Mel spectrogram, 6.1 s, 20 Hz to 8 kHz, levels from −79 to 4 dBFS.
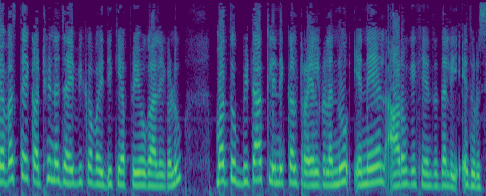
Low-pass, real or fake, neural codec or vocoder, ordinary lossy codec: none; real; none; none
